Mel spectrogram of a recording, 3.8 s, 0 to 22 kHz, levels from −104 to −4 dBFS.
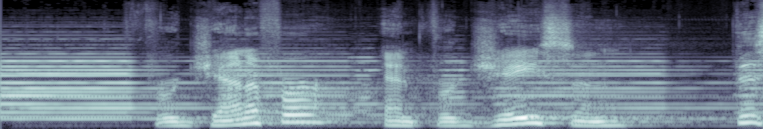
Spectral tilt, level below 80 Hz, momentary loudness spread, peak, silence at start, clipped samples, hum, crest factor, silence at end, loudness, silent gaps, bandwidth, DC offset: -4 dB/octave; -78 dBFS; 10 LU; 0 dBFS; 0 s; under 0.1%; none; 18 dB; 0 s; -18 LUFS; none; over 20 kHz; under 0.1%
